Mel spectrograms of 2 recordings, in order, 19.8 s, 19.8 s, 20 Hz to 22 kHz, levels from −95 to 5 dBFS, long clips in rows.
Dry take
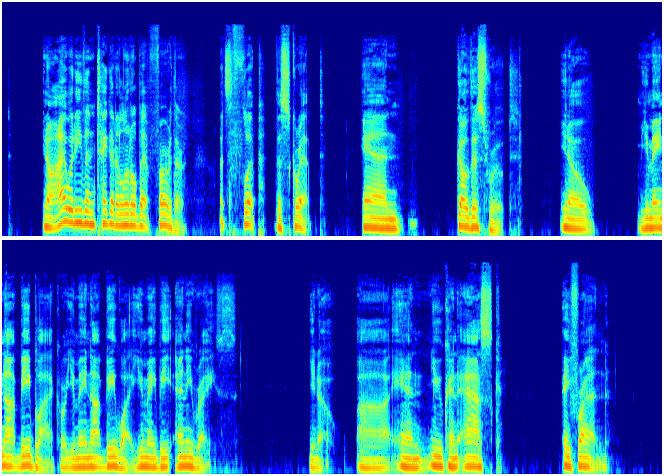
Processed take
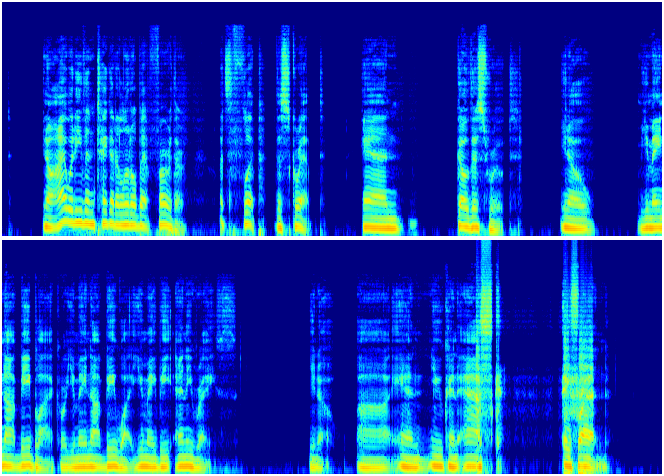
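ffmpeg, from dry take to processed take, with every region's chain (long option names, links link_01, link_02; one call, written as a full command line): ffmpeg -i in.wav -filter_complex "[0:a]asettb=1/sr,asplit=3[link_01][link_02][link_03];[link_01]atrim=end=17.004[link_04];[link_02]atrim=start=17:end=18.76,asetpts=PTS-STARTPTS,afade=type=in:duration=0.004:curve=qsin,afade=type=out:start_time=1.756:duration=0.004:curve=qsin,asuperstop=centerf=3700:order=8:qfactor=1.3,asplit=2[link_05][link_06];[link_06]highpass=frequency=720:poles=1,volume=29dB,asoftclip=type=tanh:threshold=-10.5dB[link_07];[link_05][link_07]amix=inputs=2:normalize=0,lowpass=frequency=4600:poles=1,volume=-6dB[link_08];[link_03]atrim=start=18.756[link_09];[link_04][link_08]acrossfade=duration=0.004:curve1=hsin:curve2=qsin[link_10];[link_10][link_09]acrossfade=duration=0.004:curve1=qsin:curve2=hsin,equalizer=frequency=480:width_type=o:width=2.6:gain=-6,aecho=1:1:1.8:0.63,volume=-7dB" out.wav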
